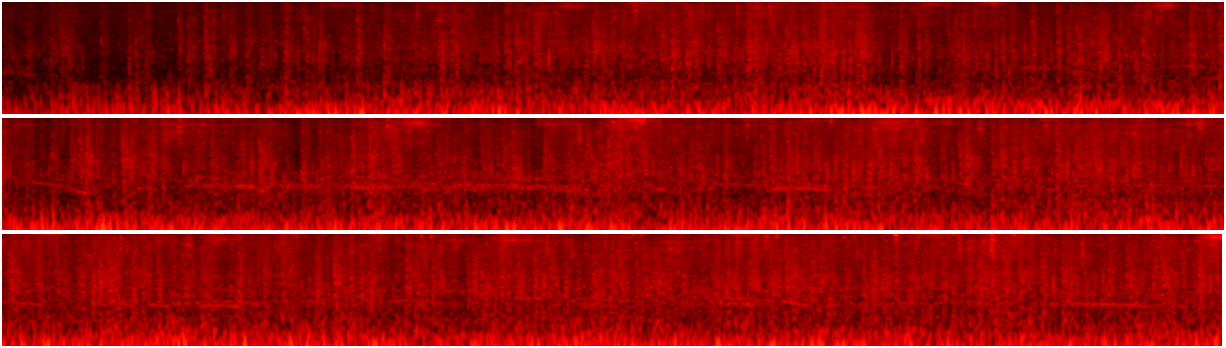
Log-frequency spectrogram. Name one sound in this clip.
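Armoured soldiers march over grass.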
